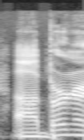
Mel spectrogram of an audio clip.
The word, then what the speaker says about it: Boerner: Berner is spelled Boerner if you're looking it up.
